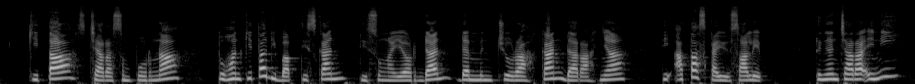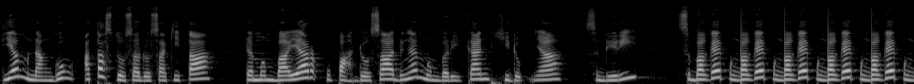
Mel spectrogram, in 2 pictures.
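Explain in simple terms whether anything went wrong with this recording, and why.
Two things go wrong here. From 5.15 to 7.23 s there's a USB whine: a thin, steady high whistle at 8 kHz, leaking in from the USB connection's power or ground.

Then, from 16.56 s to the end, a broken-record loop: a 0.43-second snippet repeats four times back to back, most likely because playback or streaming stalled, so the real audio there is lost.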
